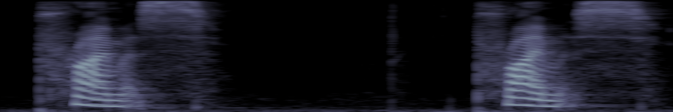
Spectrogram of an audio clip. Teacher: Pry, so a diphthong, pry, and that's the strong, the defined, stressed syllable.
